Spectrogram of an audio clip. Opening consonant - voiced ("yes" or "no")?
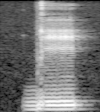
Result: yes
